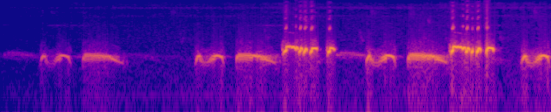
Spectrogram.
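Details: Zebra dove cooing, played as a lure to restore song in stressed, silent captive doves: short, soft, mellow notes in quick uneven bursts, some rising into higher rolling trills, with faint clicks between phrases.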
